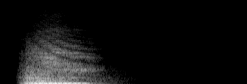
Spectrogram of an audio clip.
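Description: A single whoosh sound effect on the outro card: it starts suddenly with a deep rumbling low end and fades away within about a second.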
